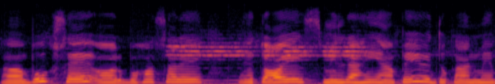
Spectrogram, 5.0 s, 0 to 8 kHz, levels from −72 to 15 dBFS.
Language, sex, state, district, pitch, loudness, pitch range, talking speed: Hindi, female, Chhattisgarh, Sukma, 225 Hz, -17 LUFS, 215-245 Hz, 170 wpm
